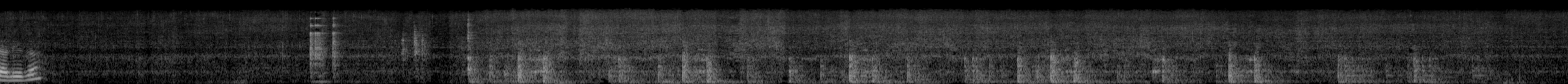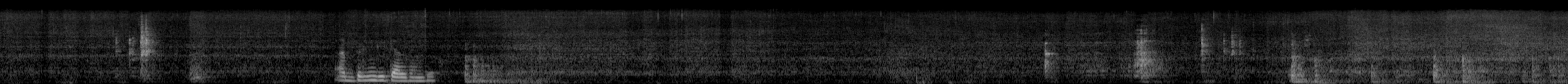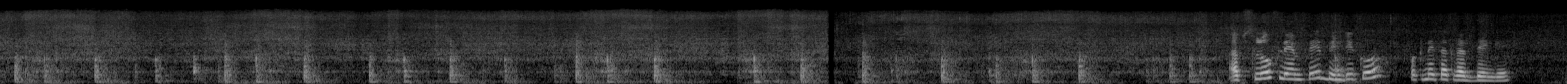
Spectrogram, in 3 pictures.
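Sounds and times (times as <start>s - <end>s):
vegetables sizzling in hot oil: 0.0s - 47.0s
spatula scraping and knocking pot: 4.0s - 15.0s, 26.2s - 43.7s.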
